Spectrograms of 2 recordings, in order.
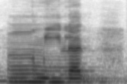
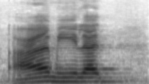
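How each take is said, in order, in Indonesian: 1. Bunyi pertama dikeluarkan melalui hidung. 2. Bunyi pertama keluar dari tengah tenggorokan. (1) "Jangan bunyi amilat. Mimma amilat. Hidung sini" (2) "Tengah halkum"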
